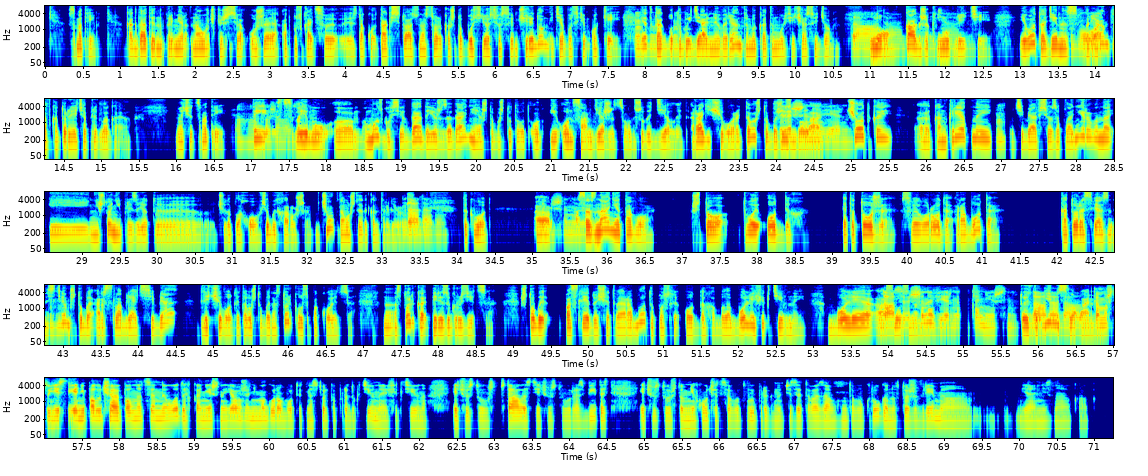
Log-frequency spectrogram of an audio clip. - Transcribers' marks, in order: tapping; other background noise
- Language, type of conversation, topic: Russian, advice, Почему мне так сложно расслабиться и отдохнуть дома вечером?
